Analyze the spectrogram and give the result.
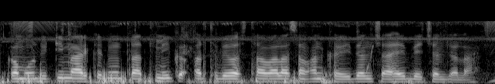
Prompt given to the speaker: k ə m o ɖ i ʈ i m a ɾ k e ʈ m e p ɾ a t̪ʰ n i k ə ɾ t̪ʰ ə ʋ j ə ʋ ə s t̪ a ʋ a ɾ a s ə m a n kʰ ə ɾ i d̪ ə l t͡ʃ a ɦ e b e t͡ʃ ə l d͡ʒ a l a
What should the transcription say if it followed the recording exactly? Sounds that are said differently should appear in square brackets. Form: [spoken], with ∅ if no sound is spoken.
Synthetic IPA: k ə m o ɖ i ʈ i m a ɾ k e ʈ m e p ɾ a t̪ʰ [m] i k ə ɾ t̪ʰ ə ʋ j ə ʋ ə s [t̪ʰ] a ʋ a [l] a s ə m a n kʰ ə ɾ i d̪ ə l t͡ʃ a ɦ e b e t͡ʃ ə l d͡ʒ a l a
